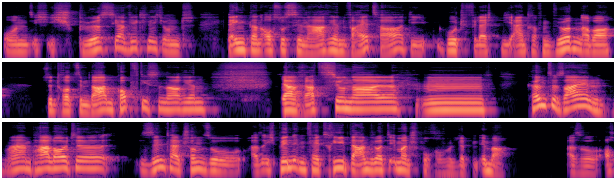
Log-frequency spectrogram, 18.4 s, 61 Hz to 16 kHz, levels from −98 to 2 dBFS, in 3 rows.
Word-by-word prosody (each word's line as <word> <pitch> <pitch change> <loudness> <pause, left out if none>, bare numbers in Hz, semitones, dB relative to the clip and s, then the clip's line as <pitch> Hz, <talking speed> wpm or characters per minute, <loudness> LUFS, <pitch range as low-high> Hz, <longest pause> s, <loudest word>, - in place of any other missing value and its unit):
und 120 0 -7
ich 125 - -13
ich 125 - -7
spüre 130 +4 -2
es 160 +1 -11
ja 170 -4 -3
wirklich 165 -2 -8
und 120 -2 -9 0.3
denke 145 +1 +1
dann 135 -1 -1
auch 135 0 -2
so 130 0 -5
Szenarien 125 +1 -1
weiter, 175 -2 -2
die 110 -4 -12
gut, 135 -1 -1
vielleicht 115 -3 -5
nie 120 - -7
eintreffen 115 -1 -6
würden, 155 0 +2
aber 120 -1 +2 0.4
sind 135 -3 -6
trotzdem 130 -3 -2
da 120 - +9
im 150 -1 -1
Kopf, 170 +2 0
die 175 - -5
Szenarien. 150 -1 -1 0.7
Ja, - - +10
rational 160 -1 +4
hm, 145 +1 -1 0.3
könnte 205 +3 +2
sein. 150 - +4
Ja, 160 +3 +1
'n 160 - -5
paar 160 +3 +7
Leute 170 - +1 0.2
sind 170 +9 -4
halt - - 0
schon 150 +1 -3
so 125 -4 -5
also, 115 +5 -7
ich 135 - -10
bin 165 +2 +1
im 150 -6 -4
Vertrieb. 150 +5 -2
Da - - +5
haben 140 - +2
die - - -4
Leute 140 -1 -1
immer 150 -1 +2
'n 135 - -6
Spruch - - -14
auf 100 - -17
'n 105 - -14
den - - -22
Lippen. - - -12
Immer. - - -4 0.6
Also, 105 -2 -9
auch - - -7
145 Hz, 195 wpm, -24 LUFS, 125-160 Hz, 0.7 s, Ja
